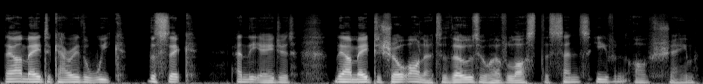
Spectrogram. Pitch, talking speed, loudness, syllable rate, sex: 105 Hz, 240 wpm, -19 LUFS, 6.1 syllables/s, male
